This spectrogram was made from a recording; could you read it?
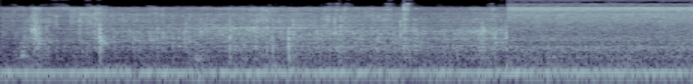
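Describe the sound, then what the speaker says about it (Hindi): Onions frying in oil until light brown for chicken changezi, a loud steady sizzle and crackle with a low hum underneath and a few faint stirring knocks. "तो इसको हम लाइट ब्राउन कर लेते हैं प्याज़ों को"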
